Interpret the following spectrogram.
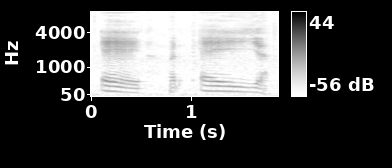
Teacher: It has a y sound at the end, and it's often transcribed ey in the IPA by linguists to represent that.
